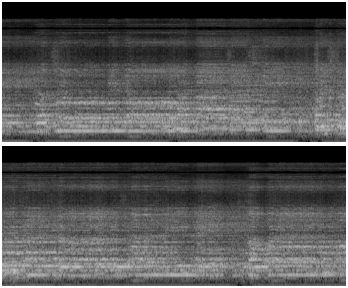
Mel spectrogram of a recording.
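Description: A choir of many voices singing a slow piece in long held notes.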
